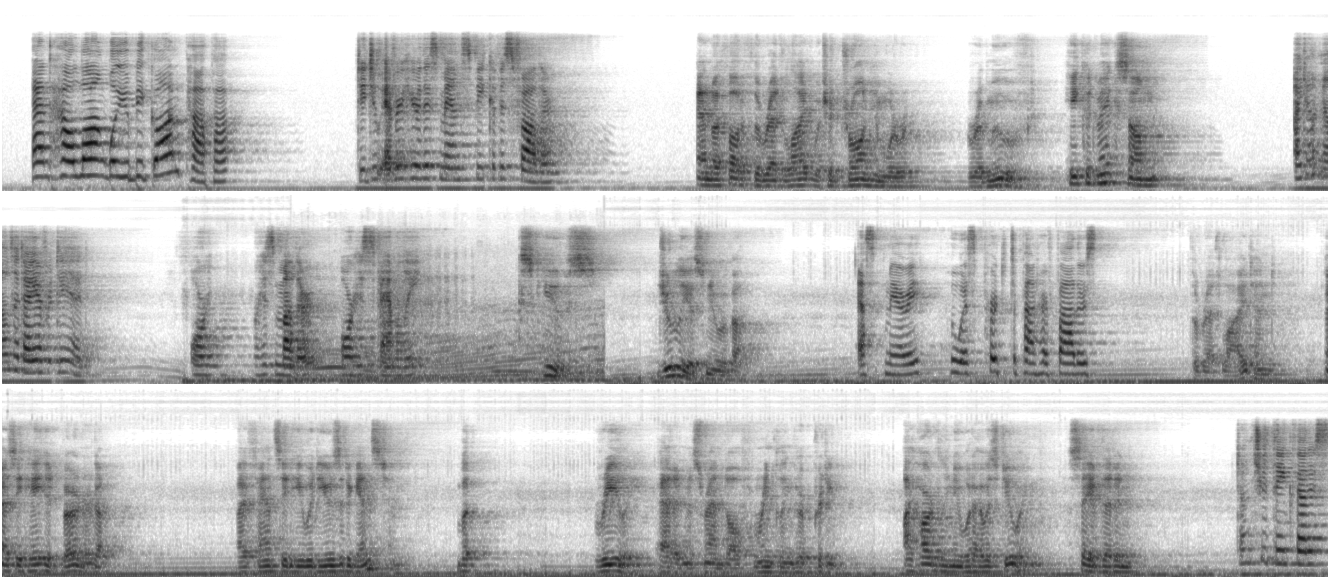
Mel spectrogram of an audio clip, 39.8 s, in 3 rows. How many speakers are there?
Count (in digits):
3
